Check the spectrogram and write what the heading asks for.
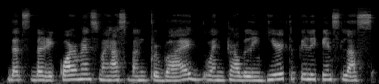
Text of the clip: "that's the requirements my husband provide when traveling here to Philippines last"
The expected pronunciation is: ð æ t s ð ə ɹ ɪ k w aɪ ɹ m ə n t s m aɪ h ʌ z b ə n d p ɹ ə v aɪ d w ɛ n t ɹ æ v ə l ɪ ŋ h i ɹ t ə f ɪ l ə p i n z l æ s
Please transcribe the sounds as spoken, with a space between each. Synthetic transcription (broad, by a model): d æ t s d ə ɹ ɪ k w aɪ ɹ m ə n t s m aɪ h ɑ s b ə n d p ɹ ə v aɪ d w ɛ n t ɹ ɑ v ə l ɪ ŋ h i ɹ t ə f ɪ l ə p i n s l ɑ s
